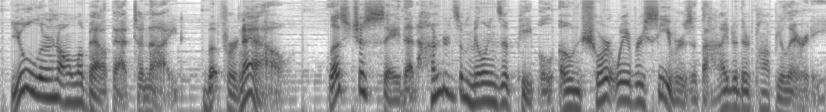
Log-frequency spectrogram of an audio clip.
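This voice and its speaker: Music plays behind a man of medium pitch who talks fairly quickly with very wide pitch swings. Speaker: podcast co-host. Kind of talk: podcast episode intro narration.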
